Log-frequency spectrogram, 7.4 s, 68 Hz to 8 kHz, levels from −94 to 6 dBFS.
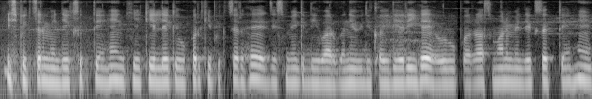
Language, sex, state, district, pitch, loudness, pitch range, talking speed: Hindi, male, Rajasthan, Bikaner, 155 Hz, -19 LUFS, 150-165 Hz, 245 wpm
